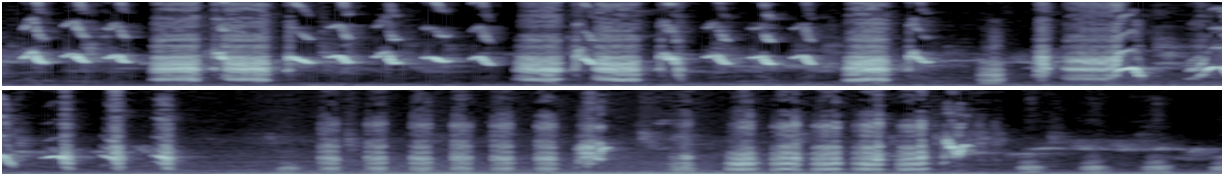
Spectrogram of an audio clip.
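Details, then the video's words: Loud, lively Javan myna (jalak kebo) song: rapid runs of sharp repeated notes, harsh rasping bursts and slurred whistles, followed by a long series of evenly spaced clicking chatters and a final whistle. "Kicauan Jalak Gacor - Suara Jalak Kebo Paling Gacor"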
